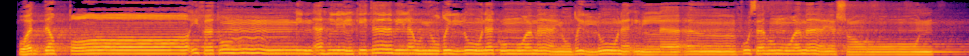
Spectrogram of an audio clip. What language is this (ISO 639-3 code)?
ara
